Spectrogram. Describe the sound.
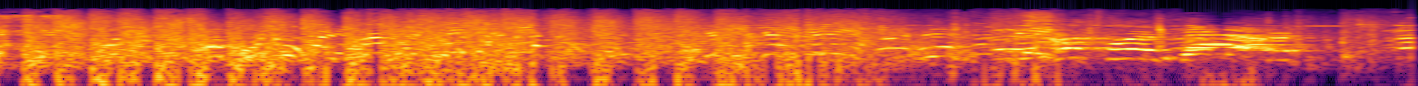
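Rapid bursts of loud gunfire crackle continuously, sharp repeated shots overlapping in a dense fusillade, with shouting voices mixed in and rising toward the end.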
